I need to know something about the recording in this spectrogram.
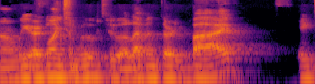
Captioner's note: none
